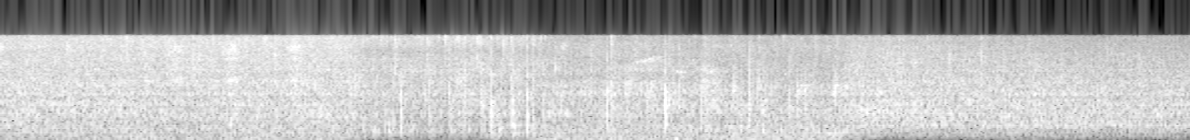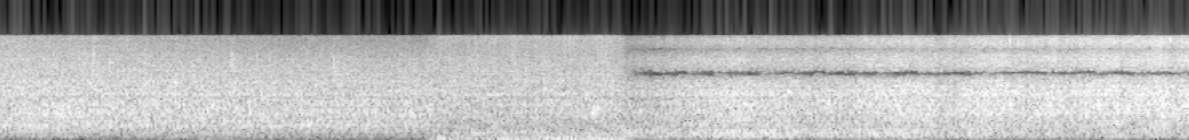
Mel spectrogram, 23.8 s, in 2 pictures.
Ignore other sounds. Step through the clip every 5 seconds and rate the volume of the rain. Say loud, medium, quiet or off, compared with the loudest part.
loud, loud, loud, medium, loud.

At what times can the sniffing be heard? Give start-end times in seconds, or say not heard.
1.6-3.1.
